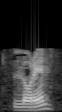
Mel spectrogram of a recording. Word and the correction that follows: Laurel: Así, como se escribe así, Loren. L-O-R-E-L. – Oh, Laurel. Okay.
